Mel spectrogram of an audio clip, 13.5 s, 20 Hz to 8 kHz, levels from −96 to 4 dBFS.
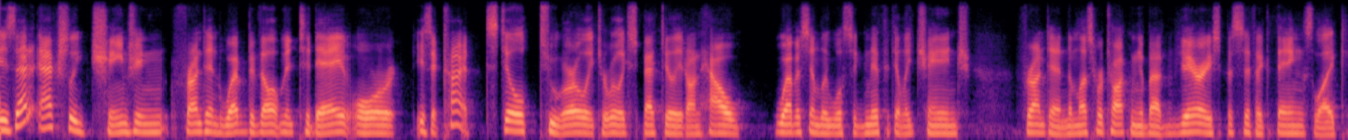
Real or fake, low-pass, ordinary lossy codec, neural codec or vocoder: fake; 7.2 kHz; Opus, 24 kbps; codec, 16 kHz, 1 kbps, FunCodec, trained on Chinese and English, 50 frames a second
